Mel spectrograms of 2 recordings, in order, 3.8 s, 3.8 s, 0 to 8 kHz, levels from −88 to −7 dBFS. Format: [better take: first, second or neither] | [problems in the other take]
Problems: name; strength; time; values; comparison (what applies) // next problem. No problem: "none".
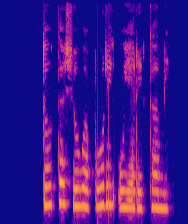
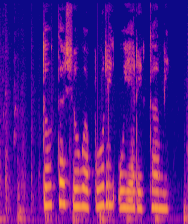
first | background sound (Walk, footsteps); 17 dB below the speech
